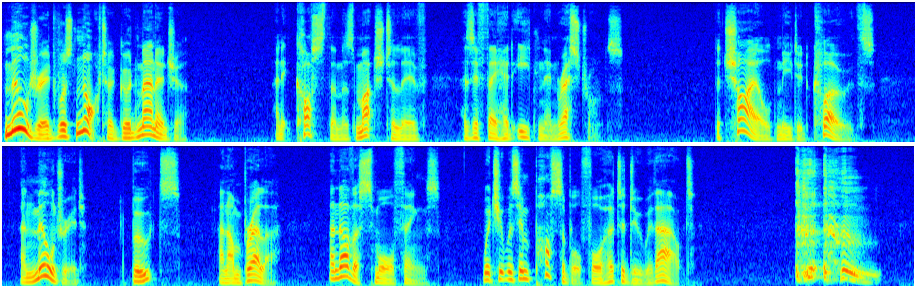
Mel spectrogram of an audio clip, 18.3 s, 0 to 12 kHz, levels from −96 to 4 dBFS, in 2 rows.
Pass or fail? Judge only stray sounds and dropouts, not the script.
fail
